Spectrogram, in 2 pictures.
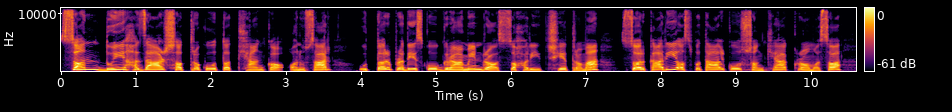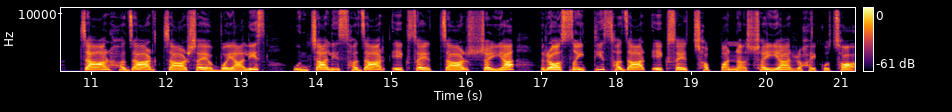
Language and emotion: Nepali, neutral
